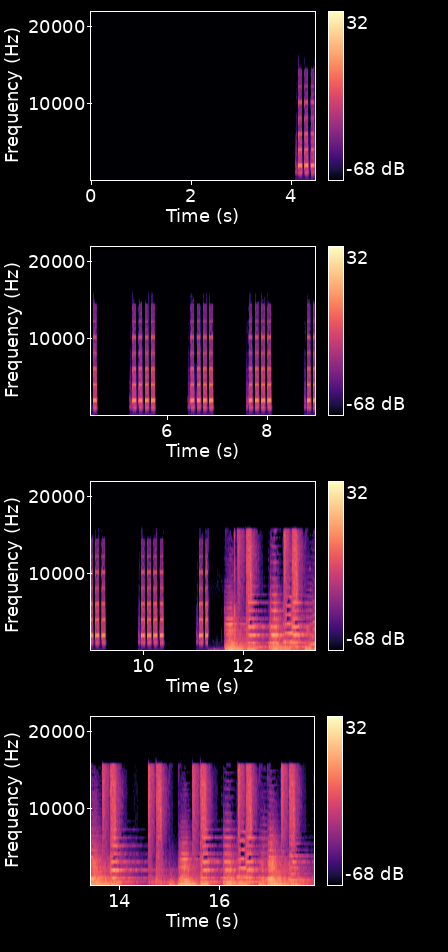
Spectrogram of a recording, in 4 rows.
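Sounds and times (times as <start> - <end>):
phone alarm beeping: 4.1 - 4.6, 5.3 - 5.8, 6.4 - 7.0, 7.6 - 8.1, 8.8 - 9.3, 10.0 - 10.4, 11.1 - 11.4
music: 11.6 - 17.9.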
